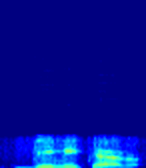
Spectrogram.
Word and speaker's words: Demeter: The accent is on the first. We say it Demeter, and that's how that usually comes out.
